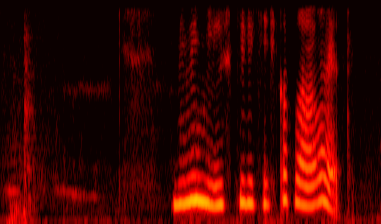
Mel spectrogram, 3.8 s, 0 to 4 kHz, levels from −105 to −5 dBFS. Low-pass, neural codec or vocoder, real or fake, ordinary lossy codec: 3.6 kHz; codec, 16 kHz, 2 kbps, FreqCodec, smaller model; fake; none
